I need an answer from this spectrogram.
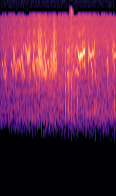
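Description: Call of a female western sandpiper: a quick series of high, thin chirps and twittering notes that rise and fall in loudness, with a tight cluster of clipped notes near the middle.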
